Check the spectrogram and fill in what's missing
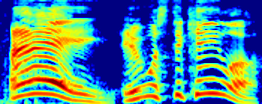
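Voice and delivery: loud, high burst of recognition; triumphant loud exclamation; excited outburst. Real, not acted. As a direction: shout it out, suddenly vindicated. Realizes friend named the bottle.

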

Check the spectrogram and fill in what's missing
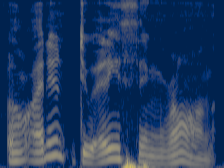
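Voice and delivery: put-on small boy's plaintive protest; hurt little boy. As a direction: plead it like a wronged kid. Story boy protests his innocence.

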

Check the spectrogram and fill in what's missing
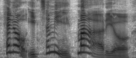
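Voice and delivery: high Italian-accented cartoon plumber; Mario voice. Shown as a demonstration. Showing how he talks to children, Mario voice. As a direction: greet them as Mario. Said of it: "just like that".

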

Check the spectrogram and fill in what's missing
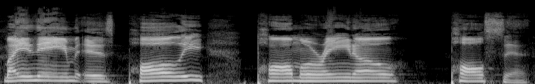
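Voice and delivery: slow, spaced-out name announcement; grand self-introduction. Acted. Volcano owner finally gives his name, slow grand announcement. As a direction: draw out each name with a pause between.

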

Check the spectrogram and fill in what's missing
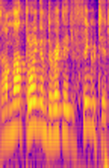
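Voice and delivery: ordinary talk, nothing marked

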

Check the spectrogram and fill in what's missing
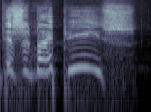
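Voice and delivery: high, lightly voiced offering; voicing Jesus. Preacher voicing Jesus offering his peace, light high pleading voice. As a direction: hand it to them eagerly. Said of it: "he said".

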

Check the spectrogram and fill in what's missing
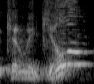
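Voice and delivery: put-on an overexcited kid begging permission; mock eager squeak. King asking Elisha if he can kill the blinded enemy, eager. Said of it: "Said Elisha".

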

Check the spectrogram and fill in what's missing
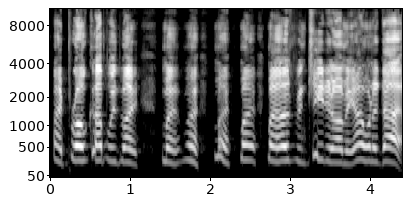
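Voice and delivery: over-dramatic sob story, stumbling on the words; hammed-up heartbroken caller; mock distressed caller. Mock callers to a suicide spot.

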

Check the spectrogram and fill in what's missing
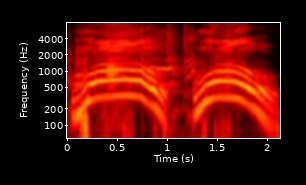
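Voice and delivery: high amazed whoa. Real, not acted. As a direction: exclaim in amazement. Reacting to accent.

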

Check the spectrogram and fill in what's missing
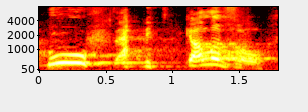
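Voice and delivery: high, loud ironic "Whoo" for a violent kind of "colourful"; hammed-up whistle of alarm at "colourful"; mock alarmed whoo. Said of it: "but in the".

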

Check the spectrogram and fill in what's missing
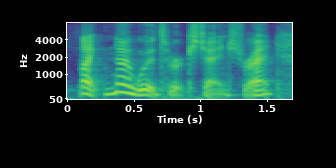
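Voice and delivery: ordinary talk, nothing marked

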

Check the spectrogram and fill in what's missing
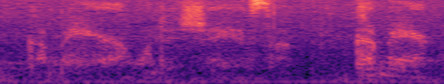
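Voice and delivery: put-on soft playful whisper calling the girls over. Dad on the couch whispering to his young daughters. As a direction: coax them closer in a hushed little voice. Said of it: "I would whisper in this little voice".

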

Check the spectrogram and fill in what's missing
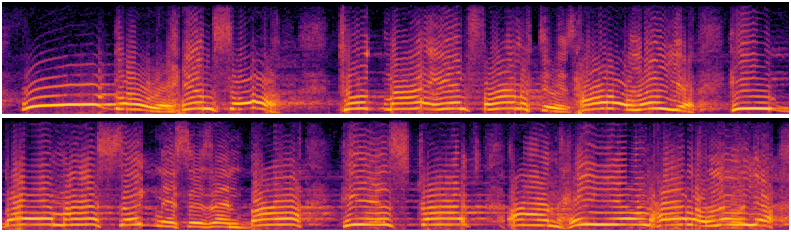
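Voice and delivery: high, loud, exultant preaching; shouting praise. Acted. Believer giving glory to God, shouting in faith. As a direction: shout out faith in long, ringing phrases. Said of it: "You go to shout".

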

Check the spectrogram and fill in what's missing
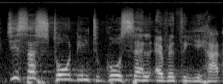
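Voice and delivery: usual speaking voice

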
